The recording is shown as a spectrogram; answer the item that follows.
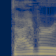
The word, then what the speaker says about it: diver: Diver has a long i vowel sound, whereas river has a short a vowel sound. Now, diver rhymes with driver while river rhymes with giver.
